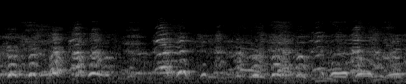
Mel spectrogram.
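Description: A group of people laughing together, with chuckles and giggles overlapping in short bursts.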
